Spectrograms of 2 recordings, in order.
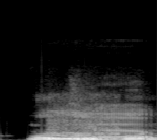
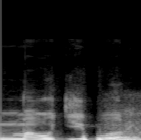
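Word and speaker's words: مُوجِبٌ: Berarti dibaca Mujibun. mujibun. Jangan maujibun, itu sulit.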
